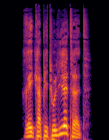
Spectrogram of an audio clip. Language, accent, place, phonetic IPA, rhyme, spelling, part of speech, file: German, Germany, Berlin, [ʁekapituˈliːɐ̯tət], -iːɐ̯tət, rekapituliertet, verb, De-rekapituliertet.ogg
- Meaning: inflection of rekapitulieren: 1. second-person plural preterite 2. second-person plural subjunctive II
